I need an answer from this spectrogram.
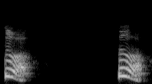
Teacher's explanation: The initial D and the final. And the tone is neutral tone. So we need to read it soft and quick.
